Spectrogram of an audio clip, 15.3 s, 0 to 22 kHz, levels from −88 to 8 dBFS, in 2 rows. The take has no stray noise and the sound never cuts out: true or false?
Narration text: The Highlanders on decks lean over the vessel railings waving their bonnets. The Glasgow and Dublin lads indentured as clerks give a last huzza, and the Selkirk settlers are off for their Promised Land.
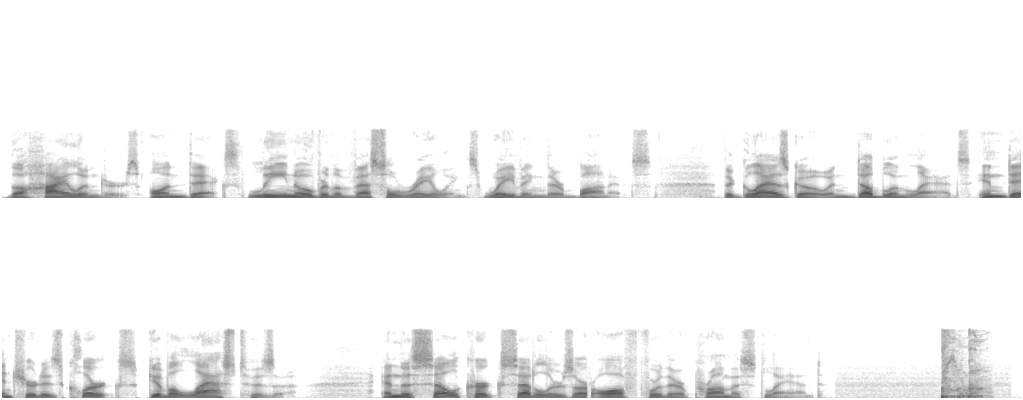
false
